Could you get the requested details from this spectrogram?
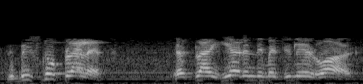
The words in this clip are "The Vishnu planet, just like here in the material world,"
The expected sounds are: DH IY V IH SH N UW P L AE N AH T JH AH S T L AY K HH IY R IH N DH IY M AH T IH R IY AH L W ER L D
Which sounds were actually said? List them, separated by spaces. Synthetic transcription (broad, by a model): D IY B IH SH N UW P L AE N AH T JH AH S T L AY K HH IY R IH N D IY M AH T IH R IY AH L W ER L D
